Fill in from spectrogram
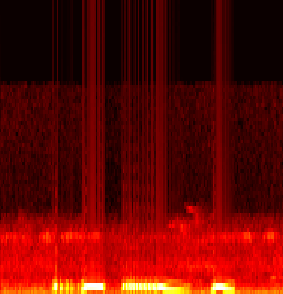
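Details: Female spotted dove calling the male: a single phrase of quick stuttering notes, a short arched coo, a long loud coo sliding downward, then a final brief down-slurred coo, mid-pitched and very loud.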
